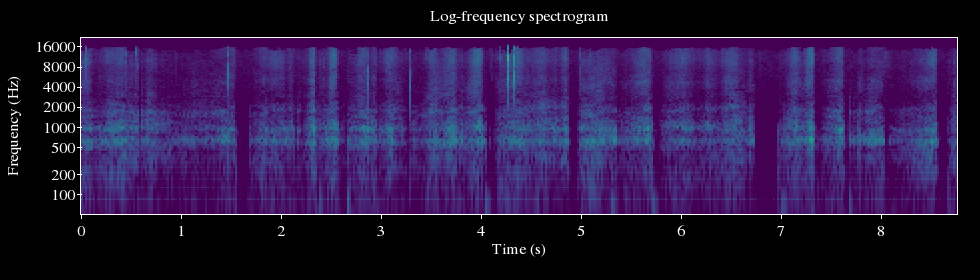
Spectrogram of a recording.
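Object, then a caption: Foam microphone windscreen. AA batteries worn on the fingertips tap and rub against a black foam microphone windscreen. The result is a close, scratchy, muffled rustling centered in the midrange, broken by brief, sharp taps and short silent gaps.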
